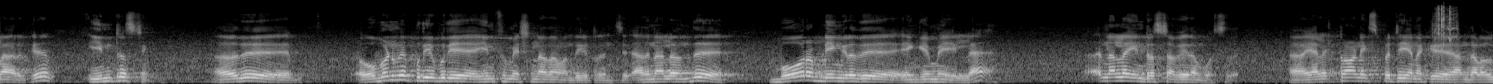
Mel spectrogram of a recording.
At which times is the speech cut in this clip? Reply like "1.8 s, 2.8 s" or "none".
none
